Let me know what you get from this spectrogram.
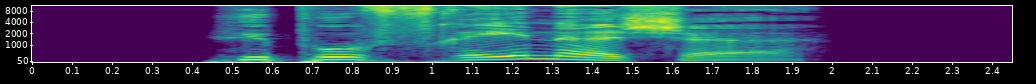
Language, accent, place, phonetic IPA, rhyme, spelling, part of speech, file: German, Germany, Berlin, [ˌhypoˈfʁeːnɪʃə], -eːnɪʃə, hypophrenische, adjective, De-hypophrenische.ogg
- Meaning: inflection of hypophrenisch: 1. strong/mixed nominative/accusative feminine singular 2. strong nominative/accusative plural 3. weak nominative all-gender singular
